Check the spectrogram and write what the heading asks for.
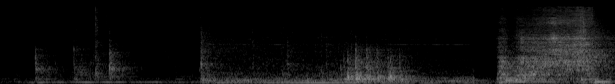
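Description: Light handling knocks of clamps and boards, then about five seconds in a wooden hand plane is pushed along a board, shaving off wood in one stroke lasting about a second, the loudest sound here.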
